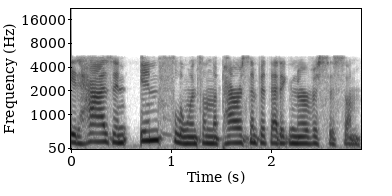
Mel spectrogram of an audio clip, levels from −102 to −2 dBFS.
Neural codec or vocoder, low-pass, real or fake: none; 5.4 kHz; real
